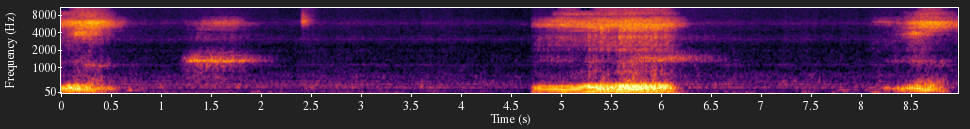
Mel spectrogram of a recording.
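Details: Loud, rough snoring on the in-breaths with quiet gaps, about three breaths in nine seconds; heavy breathing and snoring during sleep.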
